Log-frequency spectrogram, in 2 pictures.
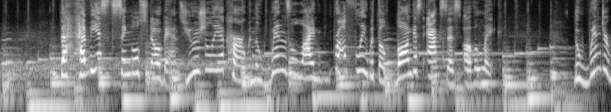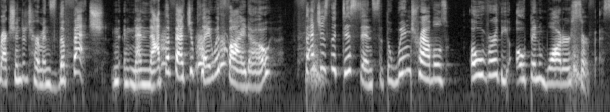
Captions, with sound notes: The heaviest single snow bands usually occur when winds align roughly with the longest axis of a lake. The winds direction determines the fetch- (dog barks) not the fetch you play with Fido. Fetch is the distance the wind travels over the open water surface.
